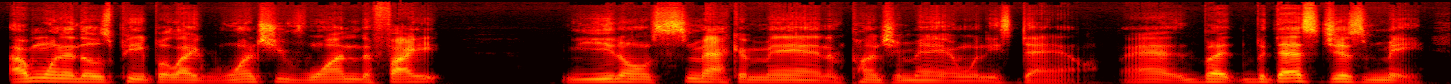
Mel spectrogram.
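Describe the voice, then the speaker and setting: In his forties, this Washington, D.C. podcast host talks at a normal speed in a mid-range voice, rambling candidly and laid-back with lots of fillers and restarts. It's a casual solo monologue, captured as a dry, clean studio recording.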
